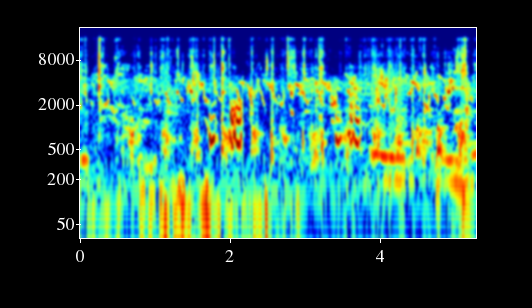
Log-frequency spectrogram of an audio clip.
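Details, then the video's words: Young francolin chicks (dakhni teetar) calling while being fed, kept in captivity for breeding: a busy stream of short, high chirps and wavering peeps, overlapping and irregular, with background sound underneath. "dakhni teetar k chotay bachay with feeding,chicks ki boli"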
